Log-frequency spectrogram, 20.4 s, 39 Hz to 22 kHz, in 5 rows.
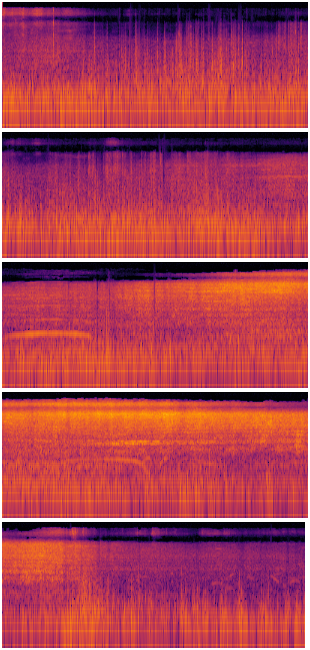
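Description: Antonov An-225 Mriya's six turbofan engines on landing approach: a heavy rumble swells into a loud rushing whine as the aircraft passes low overhead about ten seconds in, then falls away sharply a few seconds later as it moves off down the runway.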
